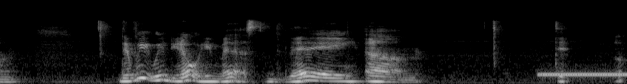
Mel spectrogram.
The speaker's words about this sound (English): there's a phone call.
